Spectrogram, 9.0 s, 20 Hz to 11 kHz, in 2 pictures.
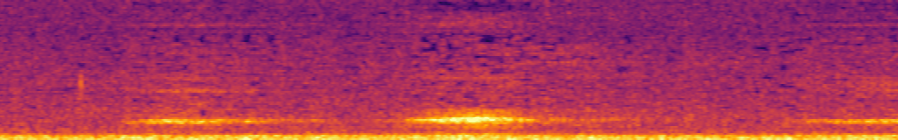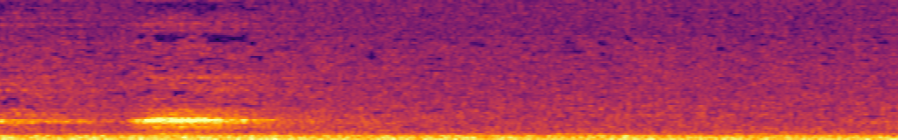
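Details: Quiet, regular snoring from a father, about 19 breaths a minute, each a soft whistling draw then a louder nasal snort, over steady room hiss.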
